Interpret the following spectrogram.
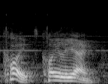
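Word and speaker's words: Kuai Liang: Because we know that Scorpion, Kuei Liang, is that how we pronounce his name? Kuei Liang? Kai Liang? He's Kai. It's Kuei Liang.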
